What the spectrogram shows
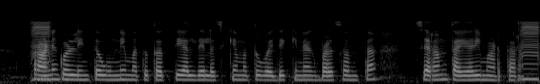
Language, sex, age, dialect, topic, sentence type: Kannada, male, 25-30, Northeastern, agriculture, statement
